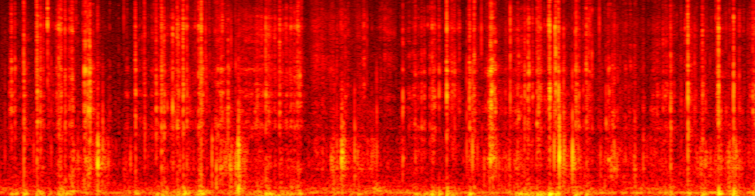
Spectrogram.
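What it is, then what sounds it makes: Dry recycled soap block being cut. A metal blade cuts and scrapes a solid, palm-sized block of dry, recycled, flaky purple-grey soap held in the hand. Dense, crisp crackling and scraping ticks run throughout over a steady low rumble. Crumbling pieces break off and fall.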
